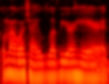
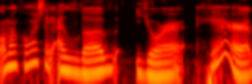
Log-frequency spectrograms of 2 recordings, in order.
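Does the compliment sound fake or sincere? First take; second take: sincere; fake. First: It sounds natural and sincere. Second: It sounds exaggerated and fake. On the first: The compliment is genuinely meant. The speaker calls it right. "But I would like" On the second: The compliment is not really meant. The speaker calls it wrong. "Obviously I wouldn't say like this. Like this sounds fake"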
